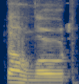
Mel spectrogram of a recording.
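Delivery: usual speaking voice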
